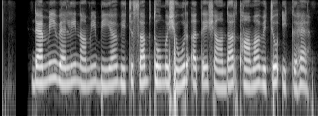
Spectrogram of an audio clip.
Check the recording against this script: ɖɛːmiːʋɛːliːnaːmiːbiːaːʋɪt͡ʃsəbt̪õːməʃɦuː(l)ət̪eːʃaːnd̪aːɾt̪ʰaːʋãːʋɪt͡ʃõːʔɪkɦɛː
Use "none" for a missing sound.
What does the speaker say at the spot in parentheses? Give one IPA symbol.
ɾ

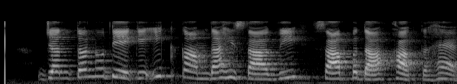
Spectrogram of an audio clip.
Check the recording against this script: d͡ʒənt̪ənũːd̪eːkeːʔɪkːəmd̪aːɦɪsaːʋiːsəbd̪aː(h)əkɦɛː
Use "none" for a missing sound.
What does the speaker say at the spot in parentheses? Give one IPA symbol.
h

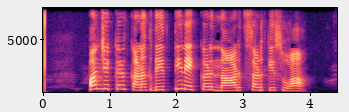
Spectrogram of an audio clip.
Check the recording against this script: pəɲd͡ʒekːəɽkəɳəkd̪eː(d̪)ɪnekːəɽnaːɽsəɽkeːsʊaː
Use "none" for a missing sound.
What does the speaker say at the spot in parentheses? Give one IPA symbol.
t̪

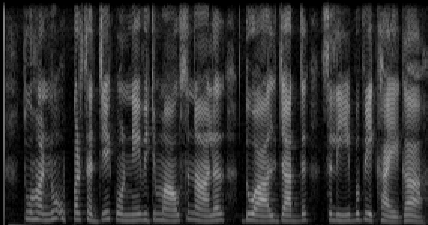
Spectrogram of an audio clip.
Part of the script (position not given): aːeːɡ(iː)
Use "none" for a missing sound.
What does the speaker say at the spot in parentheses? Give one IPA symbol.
aː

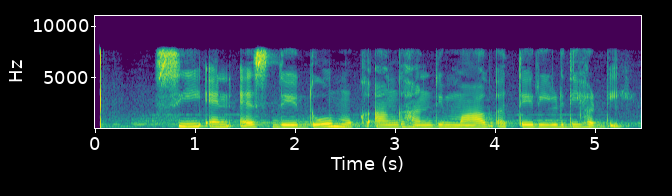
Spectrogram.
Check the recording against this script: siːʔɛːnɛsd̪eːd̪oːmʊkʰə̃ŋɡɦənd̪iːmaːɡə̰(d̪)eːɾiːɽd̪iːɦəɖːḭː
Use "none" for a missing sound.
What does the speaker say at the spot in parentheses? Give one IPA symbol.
t̪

